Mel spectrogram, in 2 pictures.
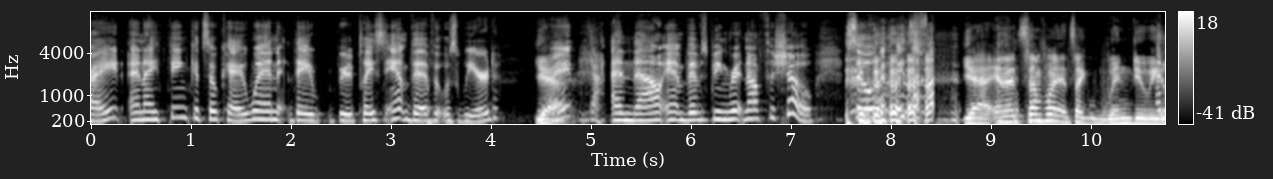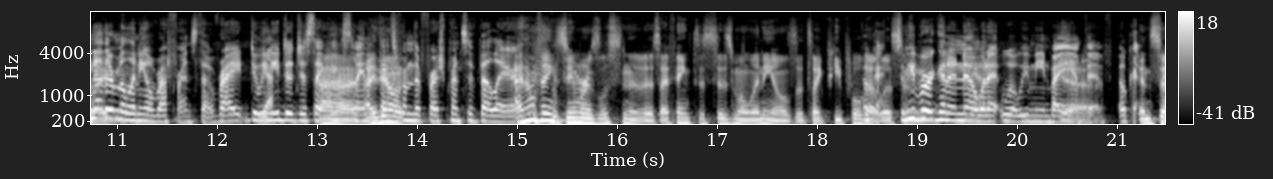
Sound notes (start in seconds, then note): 7.5 laughs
